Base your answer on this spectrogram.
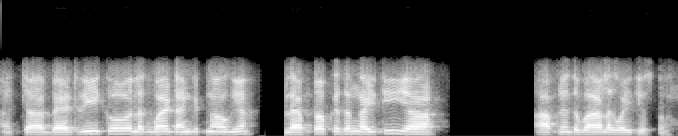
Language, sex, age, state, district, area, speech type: Hindi, male, 60+, Rajasthan, Jaipur, urban, conversation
